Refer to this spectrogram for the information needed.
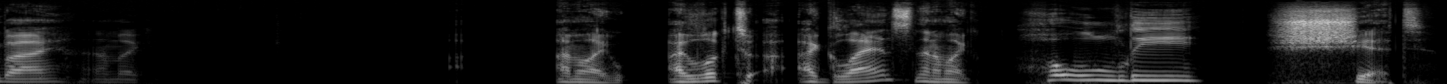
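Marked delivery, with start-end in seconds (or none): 5.1-7.2 long, drawn-out stunned exclamation; stunned realization. Retold or imitated. Rider spots his own stolen bike, stunned. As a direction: stretch each word out in reenacted disbelief.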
